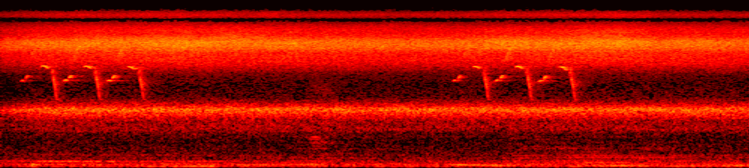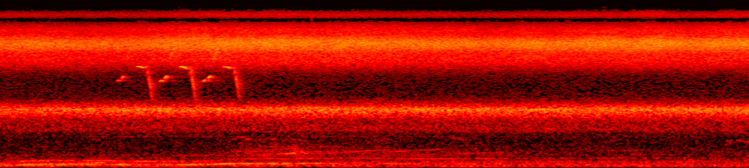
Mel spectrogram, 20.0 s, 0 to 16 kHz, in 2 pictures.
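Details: Summer cicada chorus in Rockville, Maryland, USA, June 2021: a constant shrill buzzing drone, interrupted three times by a bird giving quick bursts of three or four sharp, down-slurred chirps.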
